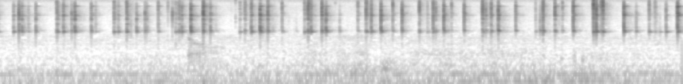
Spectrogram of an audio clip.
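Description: A clear faceted glass beer mug, partly filled with water, is tapped rapidly with the long acrylic nails of both hands. The result is a steady patter of quick, bright, clicky taps with a faint high glassy ring that dies almost instantly. A soft low rumble sits underneath.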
